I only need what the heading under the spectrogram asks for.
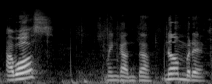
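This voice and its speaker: Brief: young Argentine woman co-host, animated melodic delivery, faint music underneath. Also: mid-range voice, slow pace. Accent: Argentine Rioplatense. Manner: playful, teasing, laughs often. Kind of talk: casual live-stream chat. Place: streaming studio with live audience.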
